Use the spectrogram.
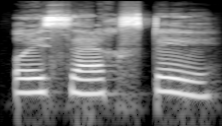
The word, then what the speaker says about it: äußerste: A umlaut U will also give sound as Oi. Das äußerste. Das äußerste.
